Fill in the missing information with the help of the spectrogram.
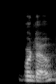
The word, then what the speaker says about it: Bordeaux: Apparently, in France, just outside of Bordeaux, did I say that right? – Bordeaux, yeah. Okay. Come on, it's a wine.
